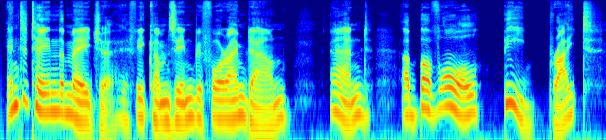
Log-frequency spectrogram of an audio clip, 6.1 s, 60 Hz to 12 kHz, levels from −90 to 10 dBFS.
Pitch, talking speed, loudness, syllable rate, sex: 150 Hz, 150 wpm, -18 LUFS, 4.8 syllables/s, male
